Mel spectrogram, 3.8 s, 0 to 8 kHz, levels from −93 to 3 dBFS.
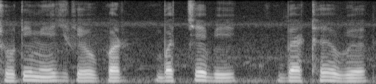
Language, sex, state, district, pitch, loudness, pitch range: Hindi, male, Uttar Pradesh, Saharanpur, 125 Hz, -18 LUFS, 115-130 Hz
